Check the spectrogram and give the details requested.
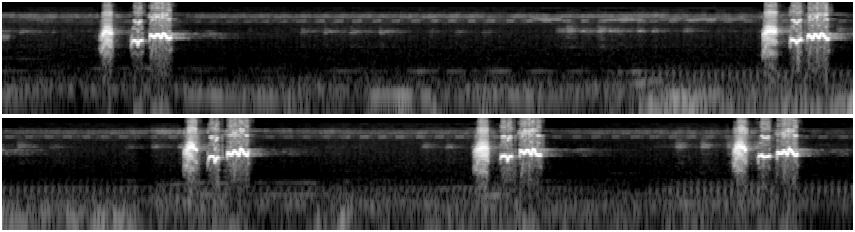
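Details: Lure recording of a sooty-headed bulbul meant to draw wild rival birds together: five short bubbly phrases of two or three sharp chirps, spaced irregularly about one to two seconds apart.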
